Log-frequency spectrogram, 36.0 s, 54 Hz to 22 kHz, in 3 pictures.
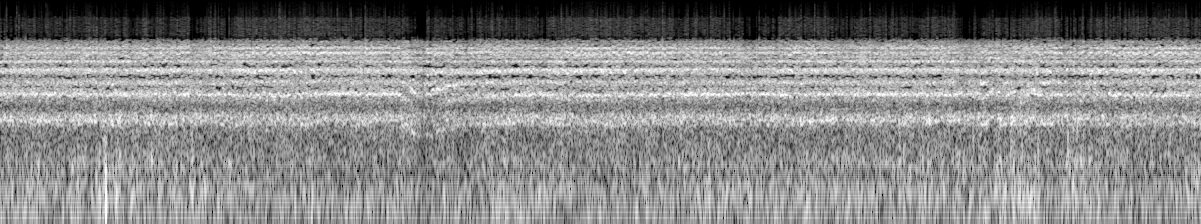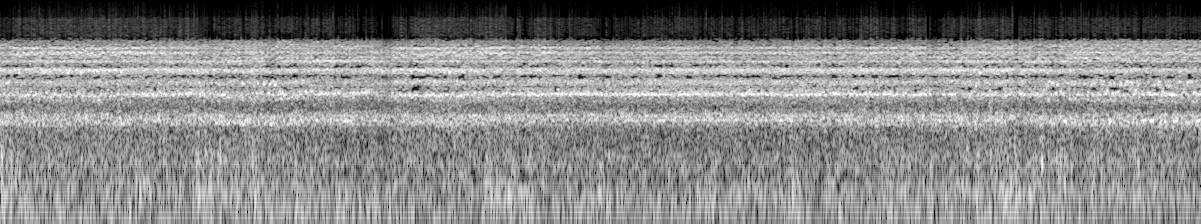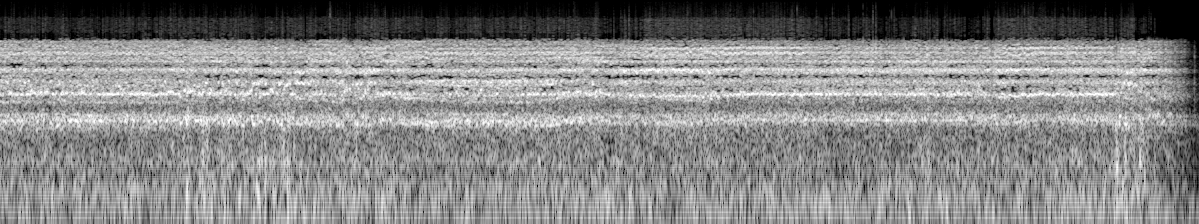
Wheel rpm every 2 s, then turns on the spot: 230, 220, 200, 230, 230, 230, 220, 230, 220, 230, 230, 220, 210, 210, 210, 220, 230, 190.
none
